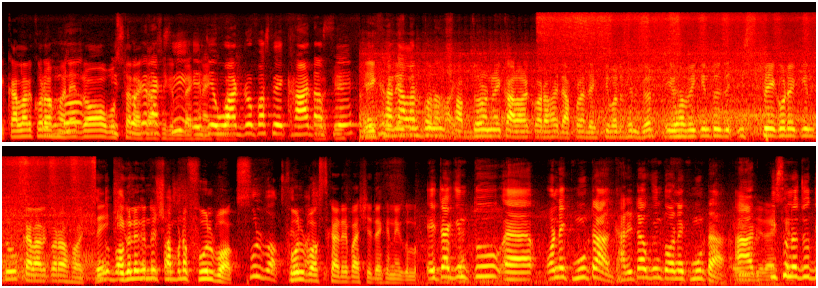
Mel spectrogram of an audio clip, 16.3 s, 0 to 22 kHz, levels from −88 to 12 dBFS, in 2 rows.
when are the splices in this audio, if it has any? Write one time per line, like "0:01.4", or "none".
0:03.5
0:09.1
0:12.3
